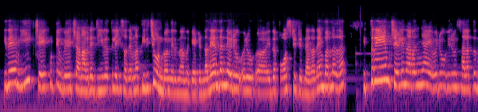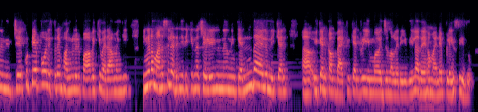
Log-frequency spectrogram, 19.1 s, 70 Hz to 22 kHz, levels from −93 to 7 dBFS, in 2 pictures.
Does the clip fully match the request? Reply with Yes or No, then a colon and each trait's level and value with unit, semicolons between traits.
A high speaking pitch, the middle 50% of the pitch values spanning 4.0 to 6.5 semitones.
Yes: high, 225 Hz; average, 4.3 semitones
